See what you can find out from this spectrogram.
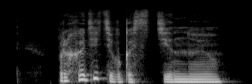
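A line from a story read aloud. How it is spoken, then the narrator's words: Sigh. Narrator (Russian): вздохнула я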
